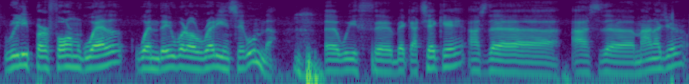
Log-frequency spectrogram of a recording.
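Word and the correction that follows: Beccacece: Or is Bekaseche? I don't really know. – Bekacheche. – The way to spell it. Bekacheche, okay.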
